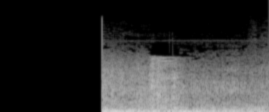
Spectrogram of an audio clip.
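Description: A gunshot booms and rings out.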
